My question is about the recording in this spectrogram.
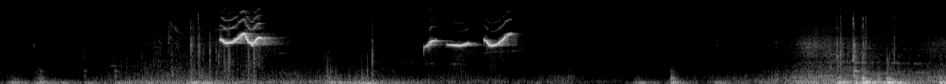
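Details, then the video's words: Asian pied starling singing intensely: two loud, wavering whistled phrases with bending, up-and-down notes, followed by a rougher noisy passage against low background rumble. "jalak suren menggila"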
